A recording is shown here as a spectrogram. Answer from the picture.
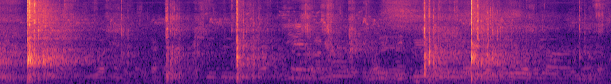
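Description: A frontenis rally: sharp cracks of strung rackets hitting the small rubber ball and of the ball striking the frontón wall. There are about six impacts at uneven spacing, the loudest about a third of a second in, and a quick pair near the end.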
